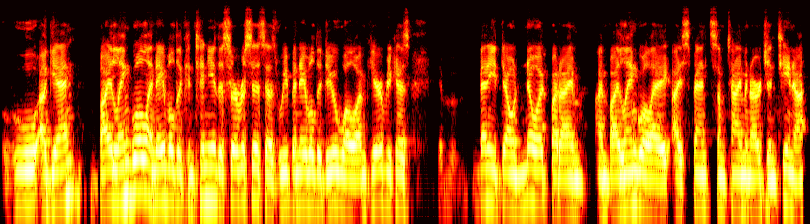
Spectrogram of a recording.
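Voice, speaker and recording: A man's voice: fairly high pitch, flat delivery, brisk, fairly bright tone, no room sound, lo-fi sound. A Salvation Army officer answering interview questions over a video call, earnest and explanatory, often restarting his words.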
